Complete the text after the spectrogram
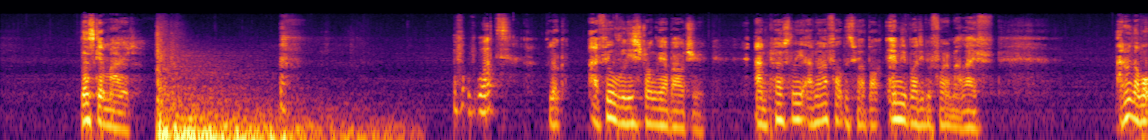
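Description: A man speaks emotionally, close by.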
